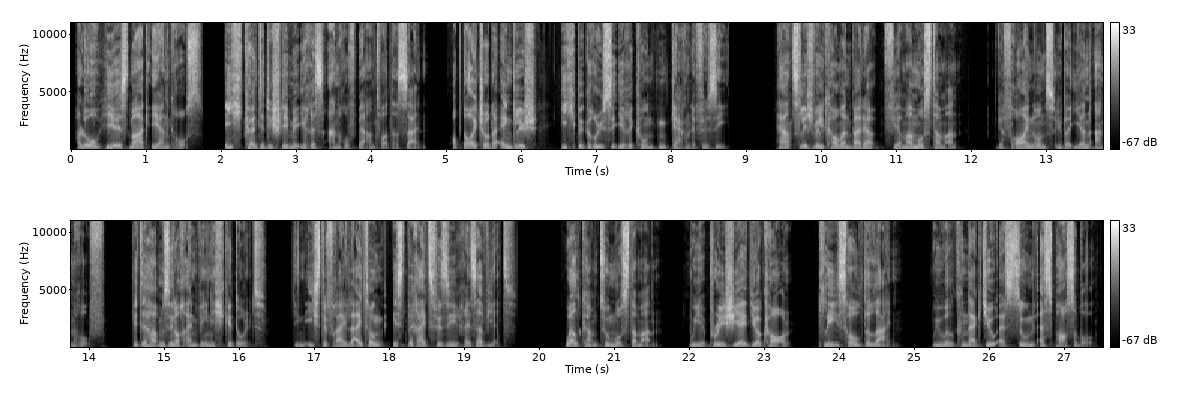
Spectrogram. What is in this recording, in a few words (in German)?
Telefonansagen; Professionelle Sprecher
